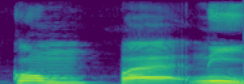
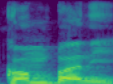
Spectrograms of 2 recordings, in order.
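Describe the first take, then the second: First: company very slowly as কোম, পা, নি; three-part split. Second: Said in the usual way. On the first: Shown as a demonstration. Teacher shows three syllables, slow broken company. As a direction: pause between the syllables of company. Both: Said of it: "এই যে তিনটে syllable হলো".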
